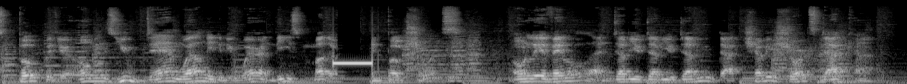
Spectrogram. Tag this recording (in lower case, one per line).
music
speech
